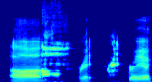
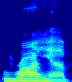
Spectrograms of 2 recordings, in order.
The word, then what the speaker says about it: Rhea: Rhea, can you mute yourself? Oh, sure. Sorry. It's pronounced Raya, by the way. Raya? Okay, But that's sorry. okay. I know the spelling is confusing.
